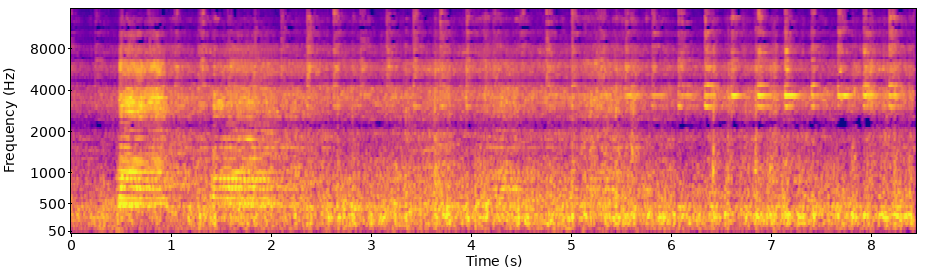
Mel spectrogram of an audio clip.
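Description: Diesel locomotive horn of a Union Pacific passenger train sounding twice briefly and fading in the first two seconds as the engine moves away. After that, the steady rumble and clatter of the passenger cars rolling past on the rails.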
